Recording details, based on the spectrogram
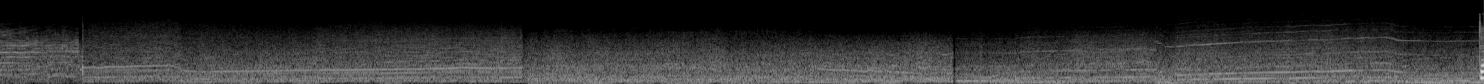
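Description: AI-controlled race cars in a racing simulator game, engines whining and shifting pitch as they accelerate and change gears, several cars close together, with a steady roar throughout and brief tire squeals.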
